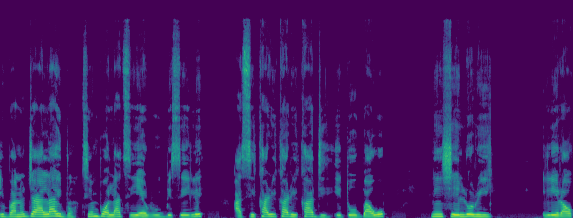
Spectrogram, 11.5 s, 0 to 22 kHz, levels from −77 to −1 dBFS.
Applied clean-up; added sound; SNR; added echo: none; none; none; none.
